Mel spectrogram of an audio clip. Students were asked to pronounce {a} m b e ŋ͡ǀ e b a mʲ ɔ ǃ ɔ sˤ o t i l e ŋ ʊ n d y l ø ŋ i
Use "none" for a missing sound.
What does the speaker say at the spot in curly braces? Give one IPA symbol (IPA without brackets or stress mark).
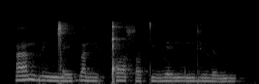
a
